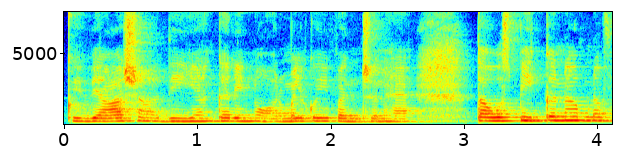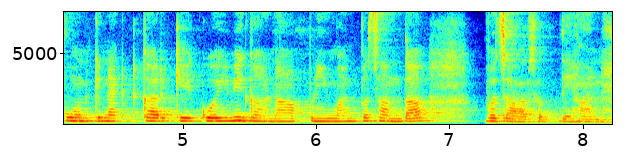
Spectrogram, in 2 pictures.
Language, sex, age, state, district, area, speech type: Punjabi, female, 18-30, Punjab, Tarn Taran, urban, spontaneous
